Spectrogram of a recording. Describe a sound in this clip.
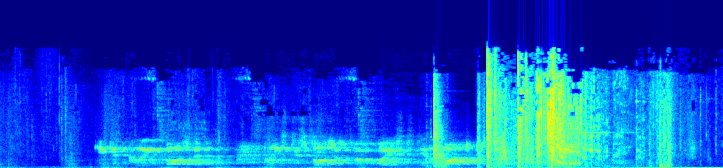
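A creature snarls and growls close by.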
